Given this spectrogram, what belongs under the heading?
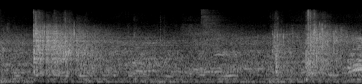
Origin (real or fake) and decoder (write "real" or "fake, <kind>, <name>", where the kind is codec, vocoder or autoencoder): fake, vocoder, BigVGAN v2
